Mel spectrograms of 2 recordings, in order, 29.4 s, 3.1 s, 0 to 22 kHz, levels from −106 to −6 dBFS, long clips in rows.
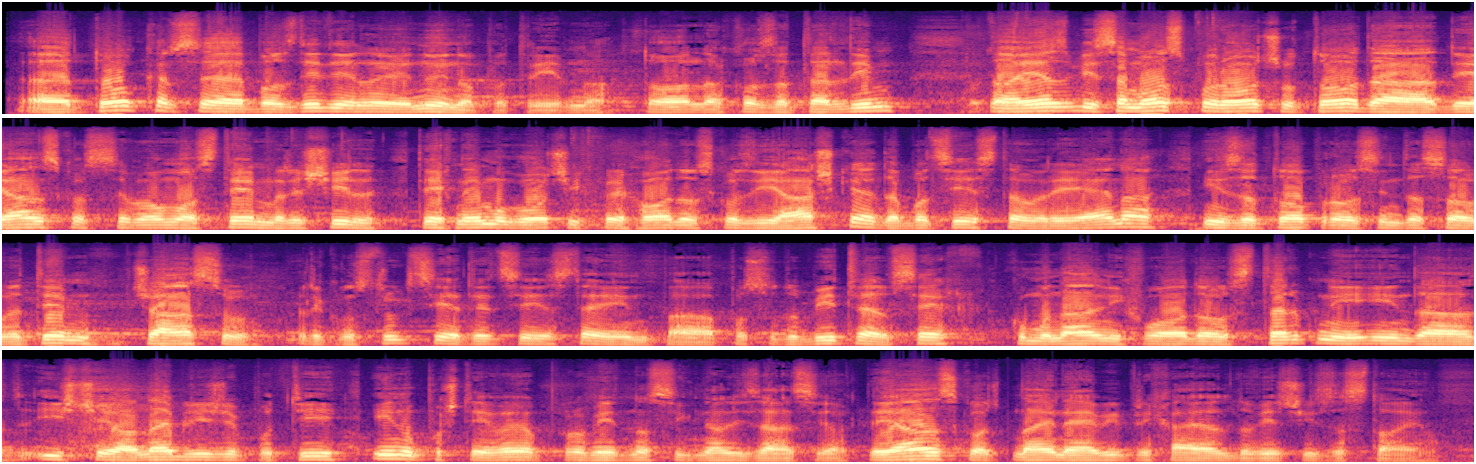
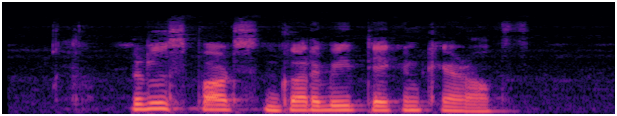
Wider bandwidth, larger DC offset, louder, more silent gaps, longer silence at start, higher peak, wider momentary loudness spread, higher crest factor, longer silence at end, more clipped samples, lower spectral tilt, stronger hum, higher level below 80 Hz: first, 14 kHz vs 10.5 kHz; neither; first, -11 LUFS vs -39 LUFS; neither; second, 0.1 s vs 0.65 s; first, 0 dBFS vs -22 dBFS; about the same, 9 LU vs 7 LU; second, 10 dB vs 18 dB; second, 0.2 s vs 0.55 s; first, 0.3% vs under 0.1%; second, -6 dB/octave vs -7.5 dB/octave; neither; first, -40 dBFS vs -76 dBFS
